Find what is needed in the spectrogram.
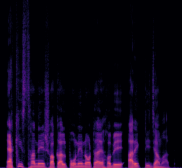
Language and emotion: Bengali, neutral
